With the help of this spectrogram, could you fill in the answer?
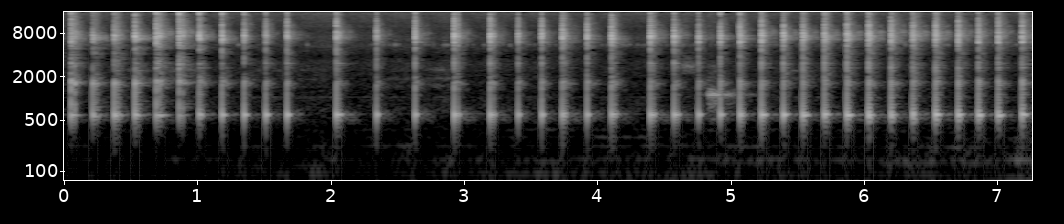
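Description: A thin red plastic straw taps the rim and sides of an empty, hollow pink Hello Kitty plastic tumbler about 40 times in quick, uneven bursts. Each tap is a short, dry, hollow click with a clear pitch near 600 Hz and almost no ring.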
